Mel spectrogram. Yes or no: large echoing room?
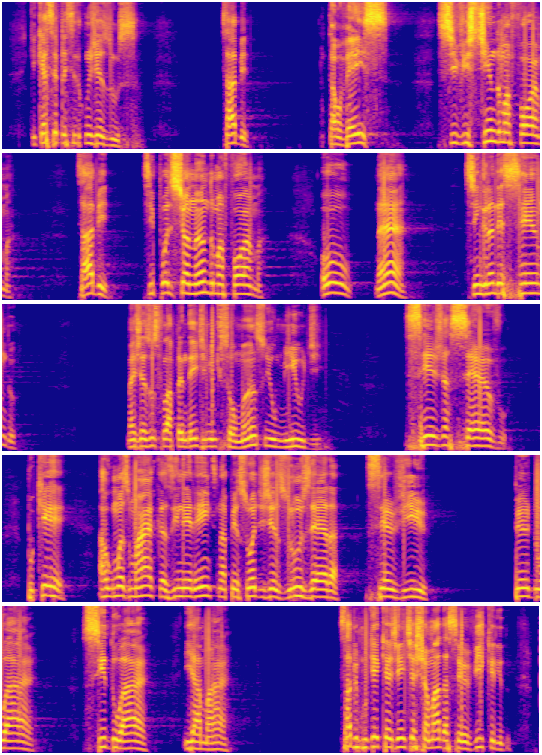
yes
